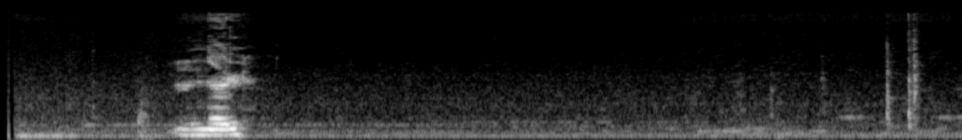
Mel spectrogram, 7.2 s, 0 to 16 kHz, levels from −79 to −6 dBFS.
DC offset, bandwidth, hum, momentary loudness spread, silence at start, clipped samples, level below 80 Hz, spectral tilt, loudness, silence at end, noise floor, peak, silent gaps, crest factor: under 0.1%; 11.5 kHz; none; 30 LU; 0.15 s; under 0.1%; -56 dBFS; -7.5 dB/octave; -16 LUFS; 0.35 s; -45 dBFS; 0 dBFS; none; 24 dB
